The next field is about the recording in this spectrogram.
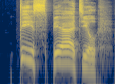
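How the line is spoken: Angry shout. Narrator (Russian): злобно крикнул Денбору Исариан

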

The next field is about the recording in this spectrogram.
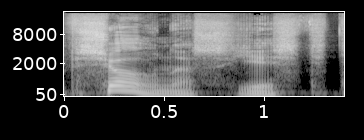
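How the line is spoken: Quiet repetition. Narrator (Russian): тихо повторила кукла

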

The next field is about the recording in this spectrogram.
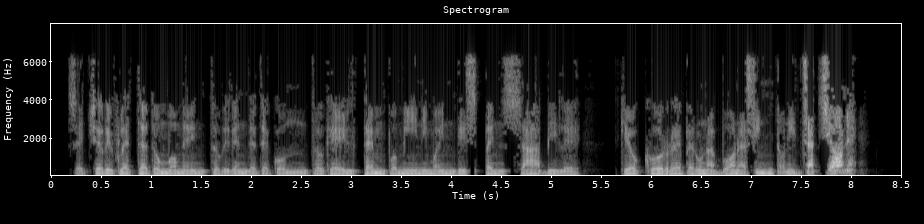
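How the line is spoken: Whispered in the ear. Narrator (Italian): gli disse a voce bassa all'orecchio

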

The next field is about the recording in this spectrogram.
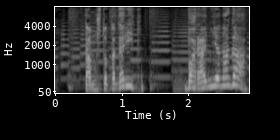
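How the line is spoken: Shout. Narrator (Russian): папа закричал

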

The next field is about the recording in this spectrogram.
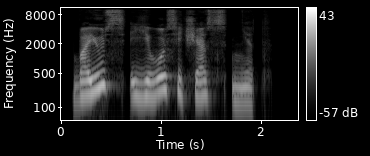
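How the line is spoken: Calm voice on phone. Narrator (Russian): Отец Джеймс Хёрли спокойно проговорил в трубку

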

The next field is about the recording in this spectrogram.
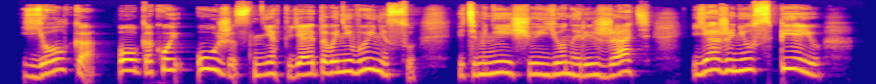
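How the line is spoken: Hysterical, near tears. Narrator (Russian): она чуть не разрыдалась в истерике

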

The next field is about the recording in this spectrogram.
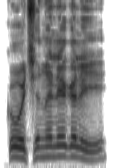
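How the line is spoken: Muttering. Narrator (Russian): пробормотал он

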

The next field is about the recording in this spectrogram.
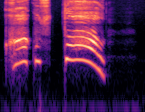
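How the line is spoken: Small bird shrieking. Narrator (Russian): вопит пичуга

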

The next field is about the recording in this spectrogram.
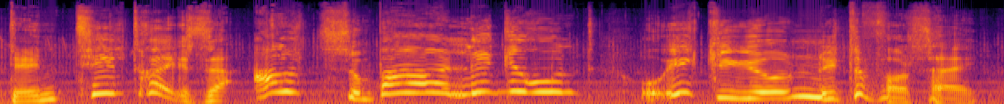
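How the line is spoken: Eager. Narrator (Norwegian): sa Albert ivrig

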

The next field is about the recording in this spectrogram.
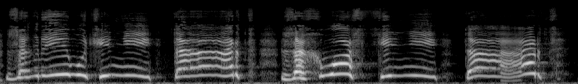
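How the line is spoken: Repeated shouting. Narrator (Russian): все кричал и кричал

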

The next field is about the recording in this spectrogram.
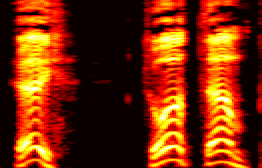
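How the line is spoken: Shouted. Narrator (Russian): крикнул

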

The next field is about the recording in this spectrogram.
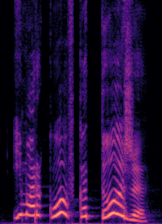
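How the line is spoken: Joyful shout. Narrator (Russian): радостно кричит зайка

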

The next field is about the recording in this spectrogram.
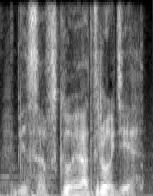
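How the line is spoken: Hissed. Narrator (Russian): шипел

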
